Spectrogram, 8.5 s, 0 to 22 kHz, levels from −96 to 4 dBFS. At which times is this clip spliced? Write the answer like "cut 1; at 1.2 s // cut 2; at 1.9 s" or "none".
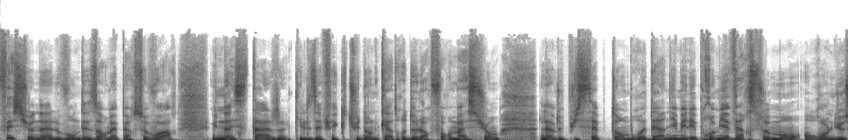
cut 1; at 2.3 s // cut 2; at 5.5 s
